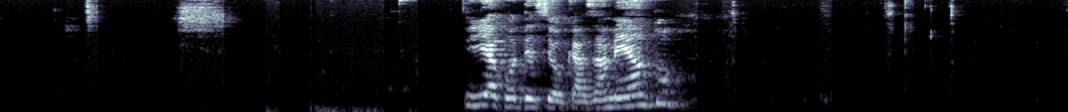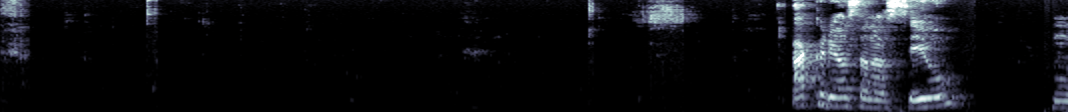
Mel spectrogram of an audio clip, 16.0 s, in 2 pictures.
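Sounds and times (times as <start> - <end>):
fingers mixing food on a plate: 5.2 - 11.5
soft chewing smacks: 5.2 - 11.8.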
